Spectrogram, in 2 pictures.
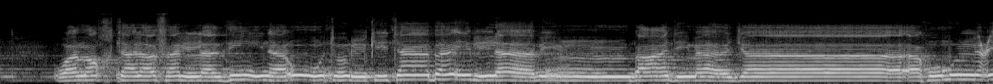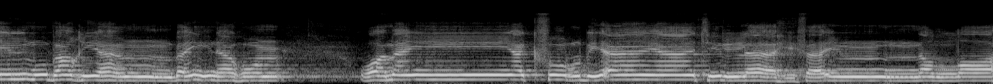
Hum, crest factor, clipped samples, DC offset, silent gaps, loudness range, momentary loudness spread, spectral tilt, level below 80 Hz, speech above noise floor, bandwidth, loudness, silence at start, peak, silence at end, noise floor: none; 8 dB; under 0.1%; under 0.1%; none; 2 LU; 4 LU; -6.5 dB/octave; -54 dBFS; 21 dB; 8.6 kHz; -16 LUFS; 0 s; -8 dBFS; 0 s; -37 dBFS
